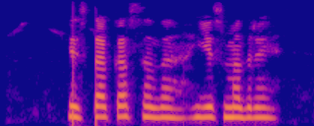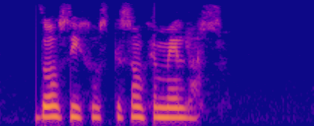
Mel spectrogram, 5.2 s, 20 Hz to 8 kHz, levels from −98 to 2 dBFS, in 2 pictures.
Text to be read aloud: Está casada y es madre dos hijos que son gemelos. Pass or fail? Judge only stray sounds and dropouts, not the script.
pass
